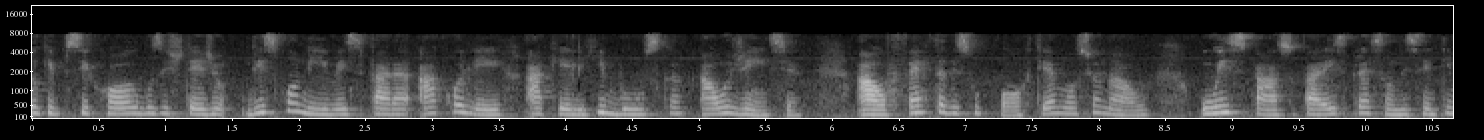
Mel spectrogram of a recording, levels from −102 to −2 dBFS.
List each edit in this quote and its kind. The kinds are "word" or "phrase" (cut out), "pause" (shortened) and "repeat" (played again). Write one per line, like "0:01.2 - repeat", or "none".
none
